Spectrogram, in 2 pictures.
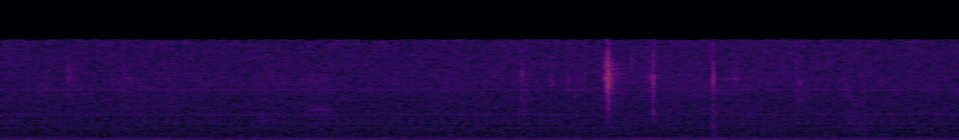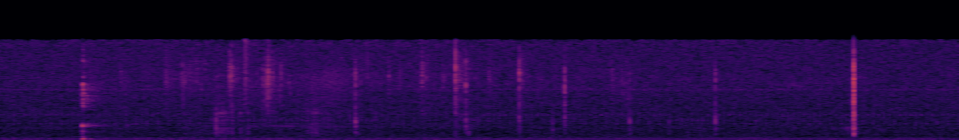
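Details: A quiet indoor room with a low electrical hum and a few scattered soft clicks and taps, with no animal voices heard.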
